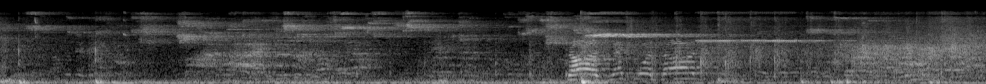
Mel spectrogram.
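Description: Spectators chatter in a large echoing gym.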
